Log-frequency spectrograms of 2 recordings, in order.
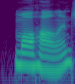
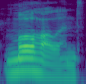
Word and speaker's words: Mulholland: Mulholland, sure. – Mulholland, thank you.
